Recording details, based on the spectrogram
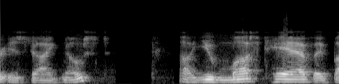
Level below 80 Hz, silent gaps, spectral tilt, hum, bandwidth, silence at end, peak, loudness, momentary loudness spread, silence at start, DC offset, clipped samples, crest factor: -54 dBFS; 1.31-1.52 s; -9 dB/octave; none; 5 kHz; 0 s; 0 dBFS; -17 LUFS; 11 LU; 0 s; under 0.1%; under 0.1%; 18 dB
